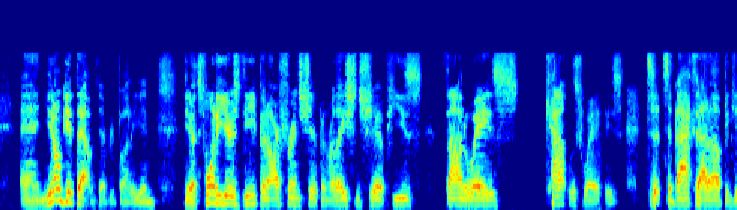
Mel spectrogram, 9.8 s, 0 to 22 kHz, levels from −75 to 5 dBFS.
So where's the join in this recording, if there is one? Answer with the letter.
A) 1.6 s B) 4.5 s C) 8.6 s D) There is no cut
D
